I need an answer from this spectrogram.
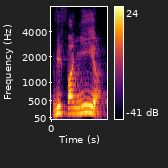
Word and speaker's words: Вифания: находим название этого места вифания ну а по-гречески там стоит ударение вифония Однако ориген нашел в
